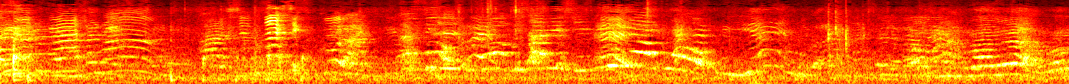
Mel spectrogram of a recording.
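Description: Young children chattering and calling out over one another while playing, their high voices overlapping throughout.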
